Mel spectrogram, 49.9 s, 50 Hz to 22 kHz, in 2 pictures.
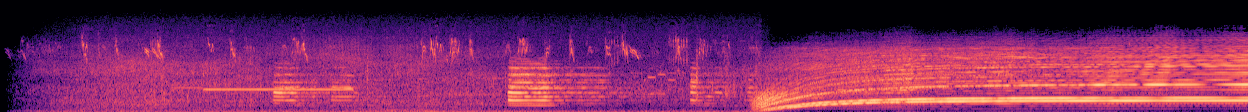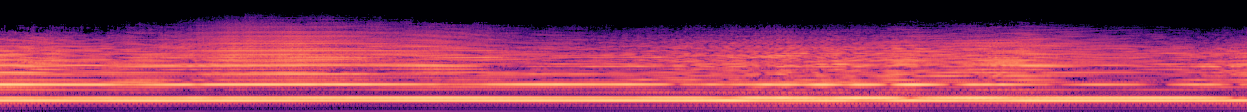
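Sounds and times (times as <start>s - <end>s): warning siren: 1.3s - 49.9s.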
